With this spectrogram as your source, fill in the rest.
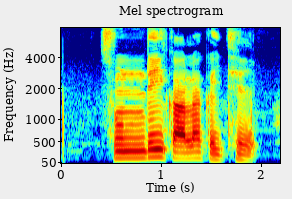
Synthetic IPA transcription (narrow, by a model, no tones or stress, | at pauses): suɳɖikaːlakəjt̪ʰḛ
